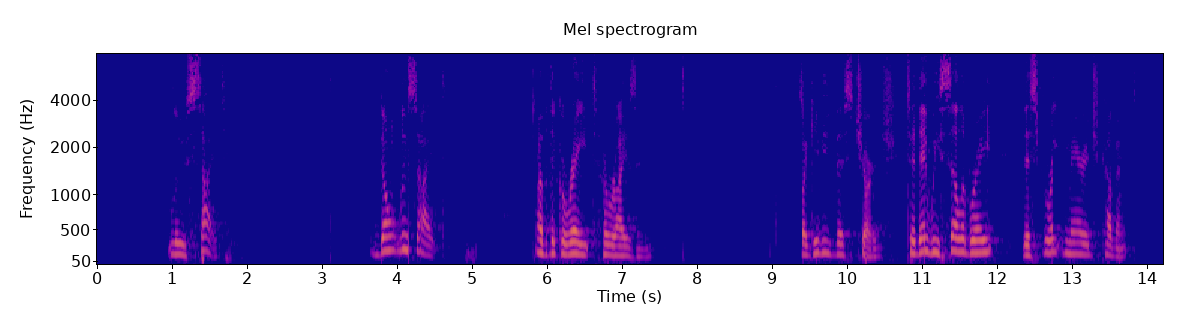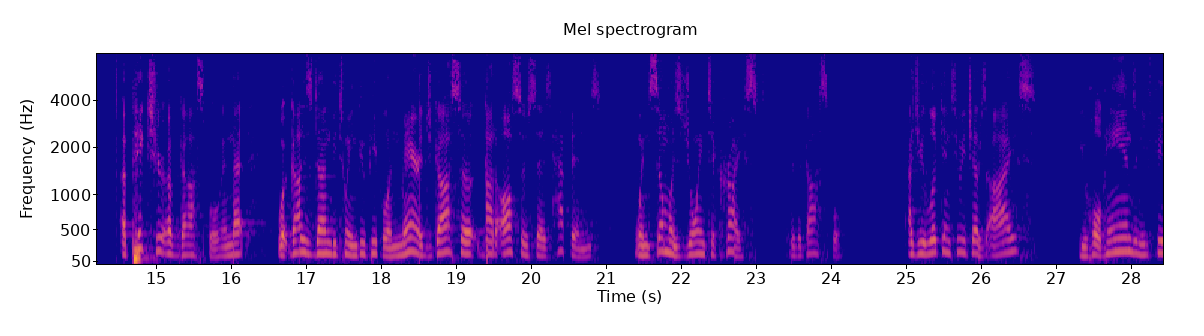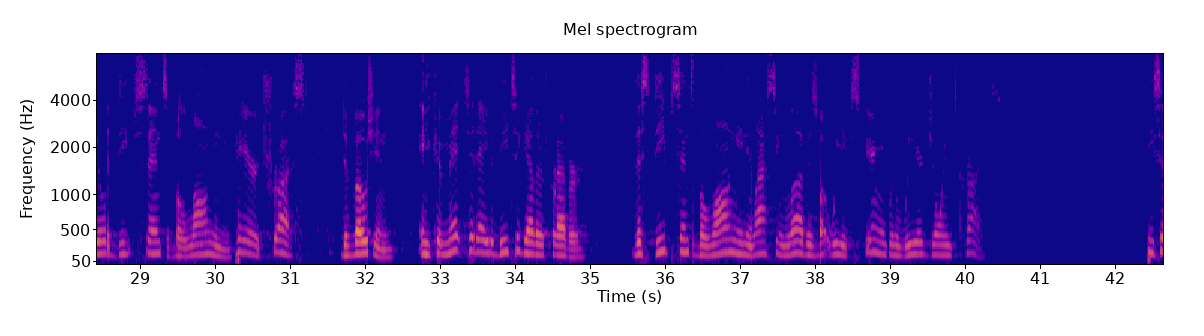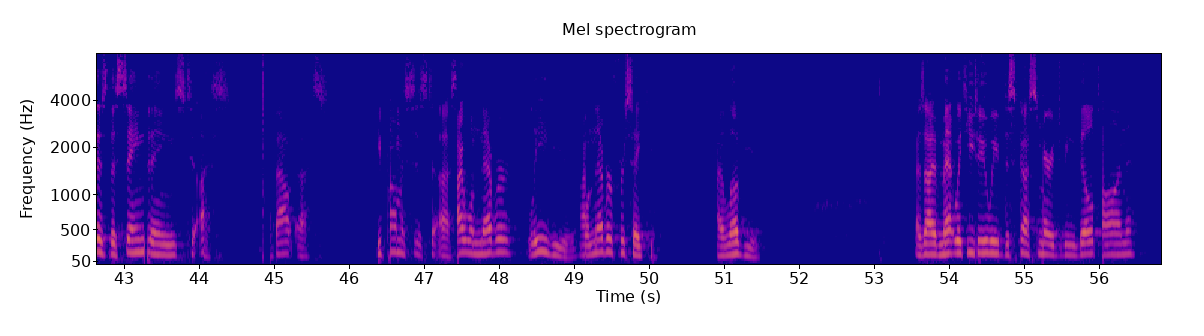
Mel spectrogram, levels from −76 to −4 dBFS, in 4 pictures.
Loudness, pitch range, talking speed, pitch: -41 LUFS, 135-170 Hz, 145 wpm, 155 Hz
